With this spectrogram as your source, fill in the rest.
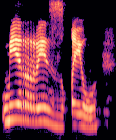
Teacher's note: Kemudian nun sukun ketemu dengan huruf ra, idgham bila gunnah. Diidghamkan, ditasdidkan ke huruf ra, tetapi tidak disertai dengan gunnah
